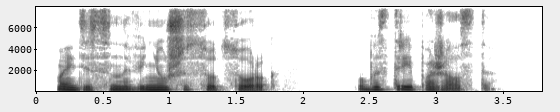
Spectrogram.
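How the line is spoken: Hoarse rasp. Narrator (Russian): прохрипела я

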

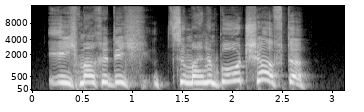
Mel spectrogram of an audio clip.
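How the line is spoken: King calling hastily after. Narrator (German): rief der König ihm eilig hinterher

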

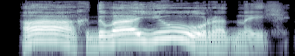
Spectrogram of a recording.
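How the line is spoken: Mocking drawl. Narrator (Russian): издевательски протянул Ревякин

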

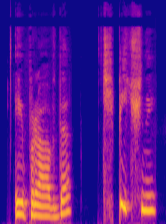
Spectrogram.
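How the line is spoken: Giggling. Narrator (Russian): хихикнула Марина

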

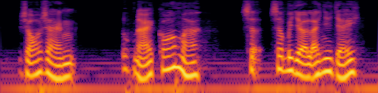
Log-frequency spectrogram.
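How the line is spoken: Frightened stammering. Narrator (Vietnamese): Oanh mặt tái mét thấy rõ, miệng lắp bắp nói

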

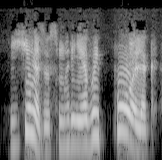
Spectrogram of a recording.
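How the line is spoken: Countess crying out. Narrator (Ukrainian): скрикнула графиня

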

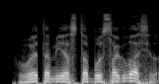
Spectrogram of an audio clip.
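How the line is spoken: Plain. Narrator (Russian): ответил он

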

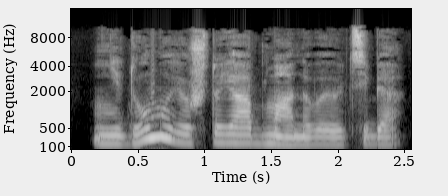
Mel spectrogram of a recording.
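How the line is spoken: Quiet reply. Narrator (Russian): тихо ответил

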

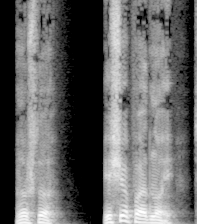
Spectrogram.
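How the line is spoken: Plain question. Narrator (Russian): спросил Миша

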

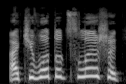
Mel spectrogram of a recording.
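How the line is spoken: Loud sobbing, pregnant woman. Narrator (Russian): еще громче зарыдала девушка с животом

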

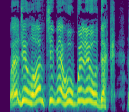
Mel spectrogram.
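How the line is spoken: Shout. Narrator (Russian): закричал отец Ребекки Клайн

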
